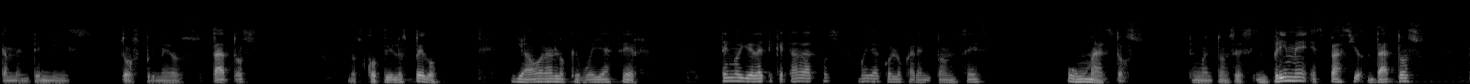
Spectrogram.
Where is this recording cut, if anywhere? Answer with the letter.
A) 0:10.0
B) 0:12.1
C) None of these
C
